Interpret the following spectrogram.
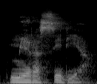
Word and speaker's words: miracidia: When the eggs hatch, they will develop to a structure that we call miracidia. That's how I pronounce it.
